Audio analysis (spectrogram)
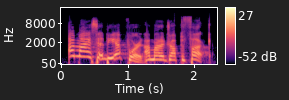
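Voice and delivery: high, innocent voice; sheepish confession. Real, not acted.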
